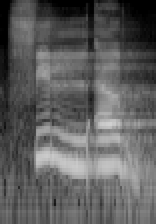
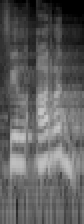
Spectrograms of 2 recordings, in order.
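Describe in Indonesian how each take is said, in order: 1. R-nya mengalir halus langsung ke konsonan terakhir. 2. R-nya dipantulkan, dengan vokal setelahnya. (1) "Jadi ro-nya ngalir tawasud ya, baru ke dod" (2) "bukan fil arad"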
